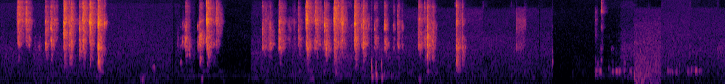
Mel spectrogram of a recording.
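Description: Rapid bursts of crisp computer keyboard typing as a message is typed to another person, with clustered keystrokes separated by short pauses, ending with a couple of heavier clicks and a soft thump.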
